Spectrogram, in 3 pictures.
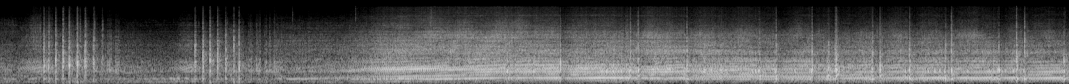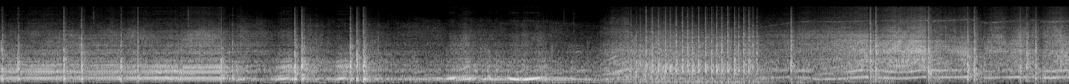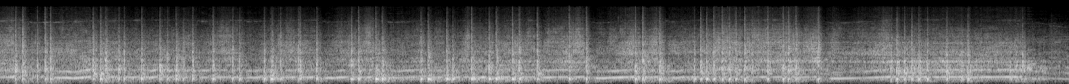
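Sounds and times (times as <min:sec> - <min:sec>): suv engine at full throttle: 0:00.0 - 0:32.0.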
